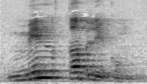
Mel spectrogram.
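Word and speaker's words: مِن قَبْلِكُم: So this dhamma is pronounced now as a kasra, so it becomes min qablikum.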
